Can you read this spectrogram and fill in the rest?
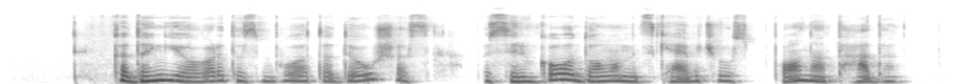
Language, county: Lithuanian, Klaipėda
